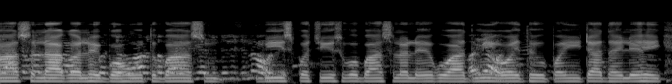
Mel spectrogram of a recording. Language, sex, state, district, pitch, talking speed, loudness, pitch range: Bajjika, male, Bihar, Vaishali, 150 Hz, 180 wpm, -26 LUFS, 145-150 Hz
